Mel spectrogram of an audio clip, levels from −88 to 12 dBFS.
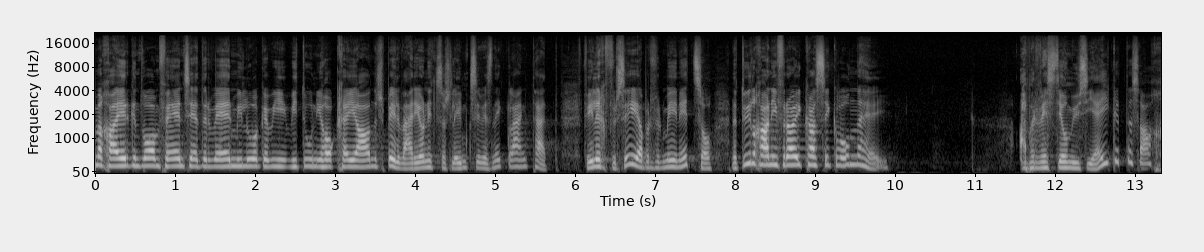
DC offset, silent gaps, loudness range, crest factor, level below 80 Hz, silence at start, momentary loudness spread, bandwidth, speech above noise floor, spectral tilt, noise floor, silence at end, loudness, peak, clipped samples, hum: under 0.1%; none; 7 LU; 20 dB; -70 dBFS; 0 s; 12 LU; over 20 kHz; 42 dB; -4.5 dB/octave; -65 dBFS; 0 s; -23 LUFS; -2 dBFS; under 0.1%; none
